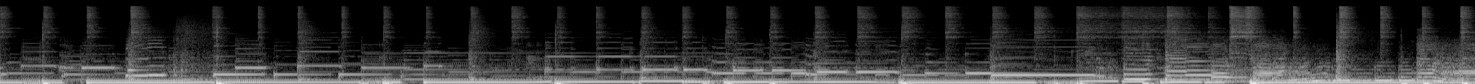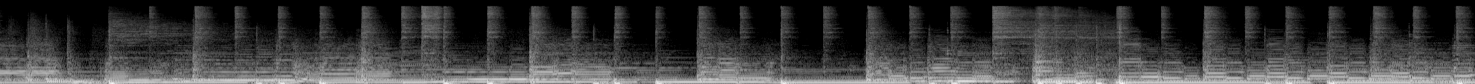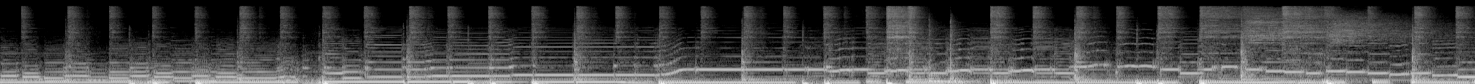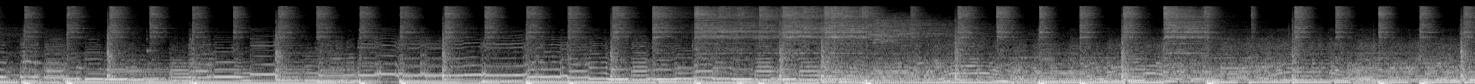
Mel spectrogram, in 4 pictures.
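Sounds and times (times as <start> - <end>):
bass guitar: 0.0 - 59.0
electric guitar lead: 0.0 - 59.0
steady drum beat: 0.0 - 59.0.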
